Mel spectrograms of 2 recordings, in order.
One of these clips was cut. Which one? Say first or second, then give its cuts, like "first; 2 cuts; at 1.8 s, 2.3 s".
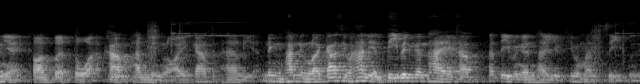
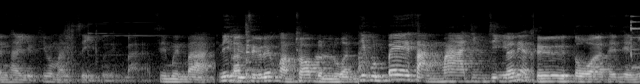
second; 3 cuts; at 2.1 s, 3.5 s, 5.3 s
